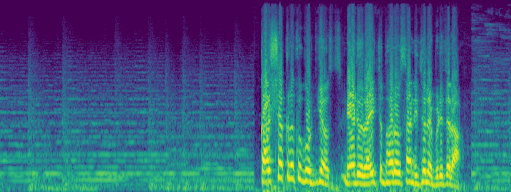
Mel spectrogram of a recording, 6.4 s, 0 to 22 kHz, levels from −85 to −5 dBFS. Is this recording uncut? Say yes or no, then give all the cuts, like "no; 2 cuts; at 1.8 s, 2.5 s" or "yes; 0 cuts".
no; 1 cut; at 3.1 s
